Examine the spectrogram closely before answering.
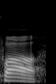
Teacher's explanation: پہلا حرف فا، فا کی ادائیگی اوپر والے دانتوں کے کنارے جب نیچے والے ہونٹ کے تر حصے سے لگتے ہیں تو ادا ہوتا ہے فا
